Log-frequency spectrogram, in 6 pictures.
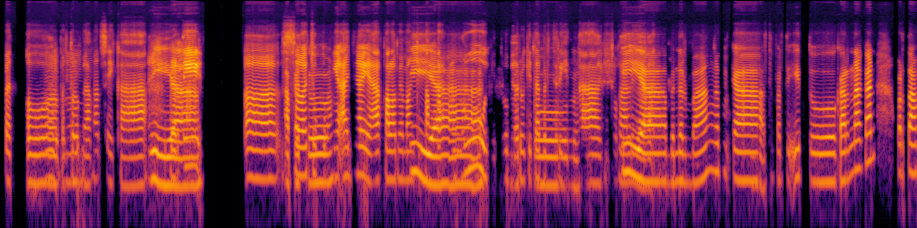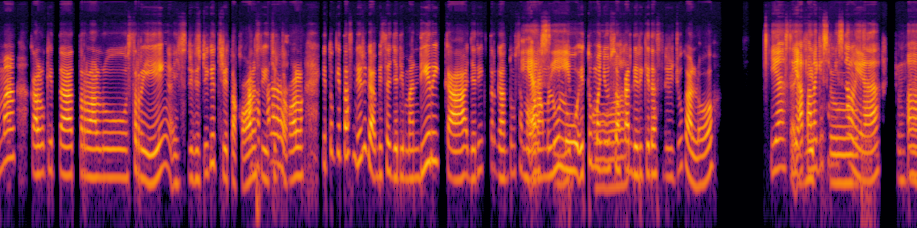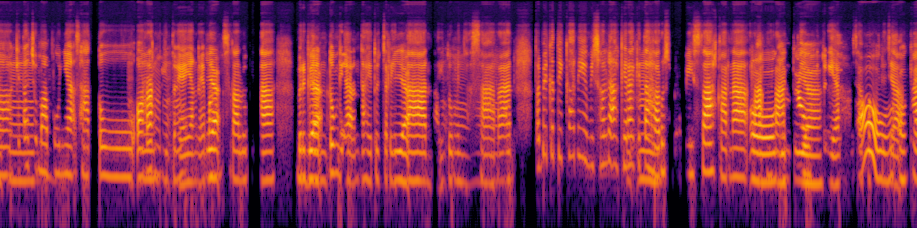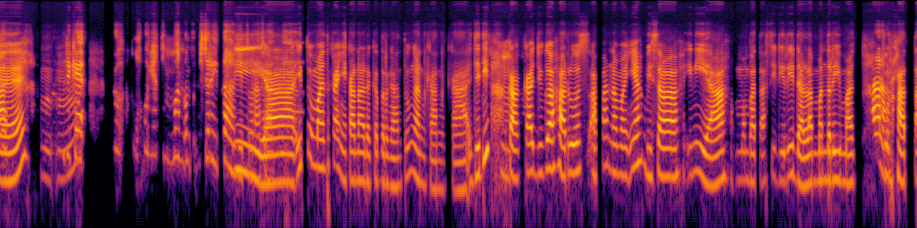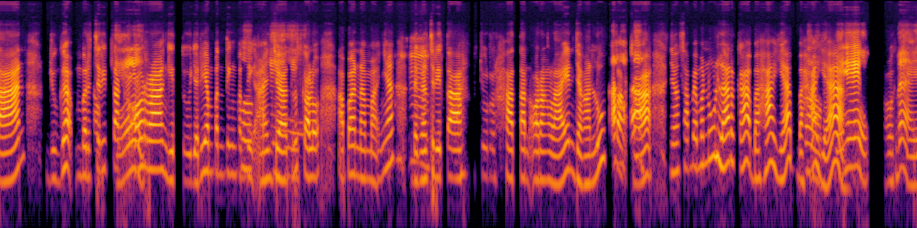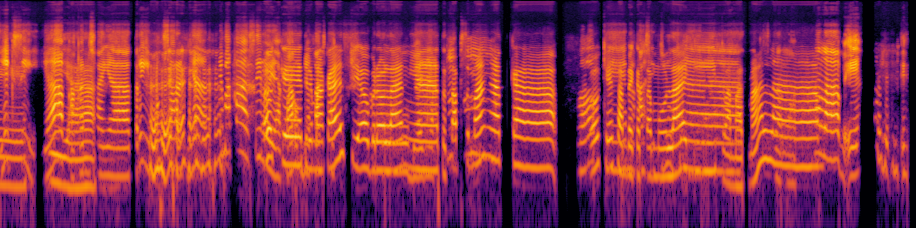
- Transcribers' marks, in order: drawn out: "Iya"; tapping; static; distorted speech; other background noise; laugh; laugh
- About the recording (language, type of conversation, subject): Indonesian, unstructured, Menurutmu, mengapa penting membicarakan perasaan dengan orang lain?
